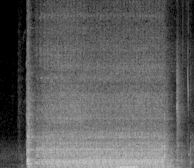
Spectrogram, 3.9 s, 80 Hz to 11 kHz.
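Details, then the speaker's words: 2001 Sea-Doo GTX RFI 787 two-stroke, spark confirmed and battery charged, water from exhaust: cranks, catches, runs rough about three seconds, then sags and dies with pops; starts then stalls, owner wonders about fuel dumping. "Ah, and then it doesn't. It runs till it doesn't."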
